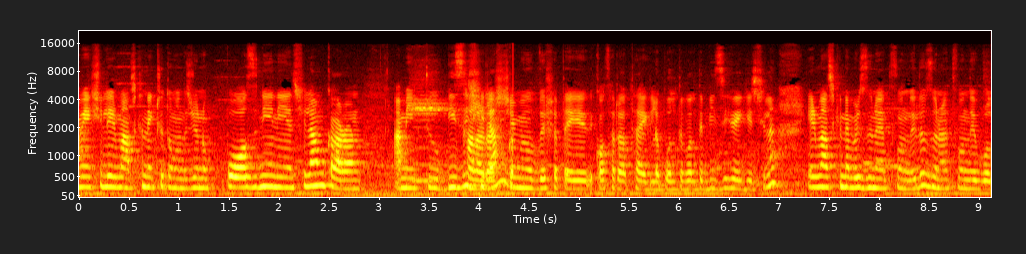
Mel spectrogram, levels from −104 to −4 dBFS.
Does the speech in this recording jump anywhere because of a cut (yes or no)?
yes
